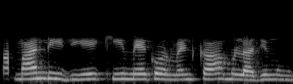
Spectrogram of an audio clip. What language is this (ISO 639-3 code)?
hin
